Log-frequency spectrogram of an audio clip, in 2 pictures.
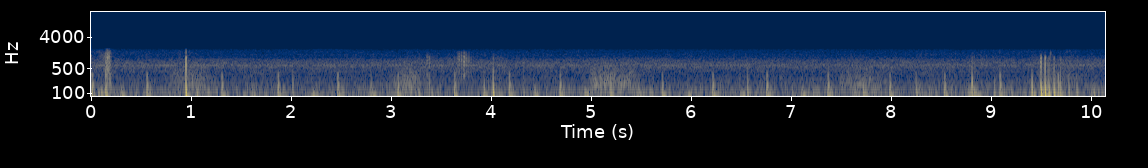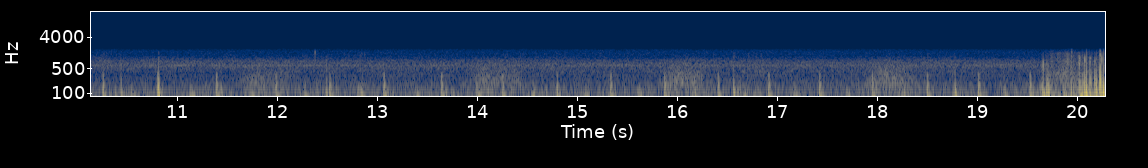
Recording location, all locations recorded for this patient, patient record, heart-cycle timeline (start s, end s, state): aortic valve (AV)
aortic valve (AV)+pulmonary valve (PV)+tricuspid valve (TV)+mitral valve (MV)
#Age: Child
#Sex: Female
#Height: 115.0 cm
#Weight: 19.6 kg
#Pregnancy status: False
#Murmur: Absent
#Murmur locations: nan
#Most audible location: nan
#Systolic murmur timing: nan
#Systolic murmur shape: nan
#Systolic murmur grading: nan
#Systolic murmur pitch: nan
#Systolic murmur quality: nan
#Diastolic murmur timing: nan
#Diastolic murmur shape: nan
#Diastolic murmur grading: nan
#Diastolic murmur pitch: nan
#Diastolic murmur quality: nan
#Outcome: Normal
#Campaign: 2015 screening campaign
0.00	1.58	unannotated
1.58	1.67	S1
1.67	1.86	systole
1.86	1.93	S2
1.93	2.18	diastole
2.18	2.31	S1
2.31	2.45	systole
2.45	2.54	S2
2.54	2.76	diastole
2.76	2.90	S1
2.90	3.04	systole
3.04	3.18	S2
3.18	3.38	diastole
3.38	3.48	S1
3.48	3.62	systole
3.62	3.70	S2
3.70	3.91	diastole
3.91	3.99	S1
3.99	4.14	systole
4.14	4.26	S2
4.26	4.42	diastole
4.42	4.50	S1
4.50	4.66	systole
4.66	4.76	S2
4.76	4.92	diastole
4.92	5.00	S1
5.00	5.18	systole
5.18	5.25	S2
5.25	5.45	diastole
5.45	5.53	S1
5.53	5.70	systole
5.70	5.77	S2
5.77	5.96	diastole
5.96	6.03	S1
6.03	6.21	systole
6.21	6.29	S2
6.29	6.48	diastole
6.48	6.55	S1
6.55	6.74	systole
6.74	6.82	S2
6.82	7.09	diastole
7.09	7.17	S1
7.17	7.35	systole
7.35	7.44	S2
7.44	7.71	diastole
7.71	7.79	S1
7.79	7.98	systole
7.98	8.04	S2
8.04	8.24	diastole
8.24	8.36	S1
8.36	8.52	systole
8.52	8.59	S2
8.59	8.80	diastole
8.80	8.91	S1
8.91	9.07	systole
9.07	9.17	S2
9.17	9.42	diastole
9.42	20.29	unannotated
